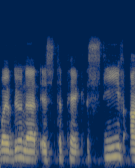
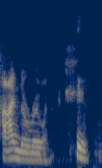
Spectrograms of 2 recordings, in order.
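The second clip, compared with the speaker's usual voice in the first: plain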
